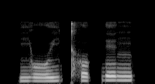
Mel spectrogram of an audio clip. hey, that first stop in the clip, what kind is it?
aspirated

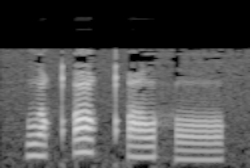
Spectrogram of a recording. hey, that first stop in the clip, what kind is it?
ejective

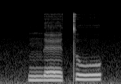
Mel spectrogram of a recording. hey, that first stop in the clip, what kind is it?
plain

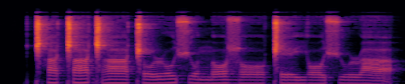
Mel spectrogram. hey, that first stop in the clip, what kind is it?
click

